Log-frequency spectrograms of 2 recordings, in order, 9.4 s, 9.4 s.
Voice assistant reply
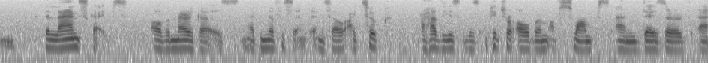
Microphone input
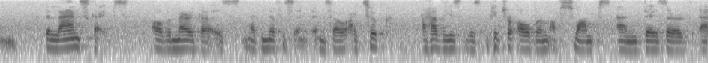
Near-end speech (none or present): none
